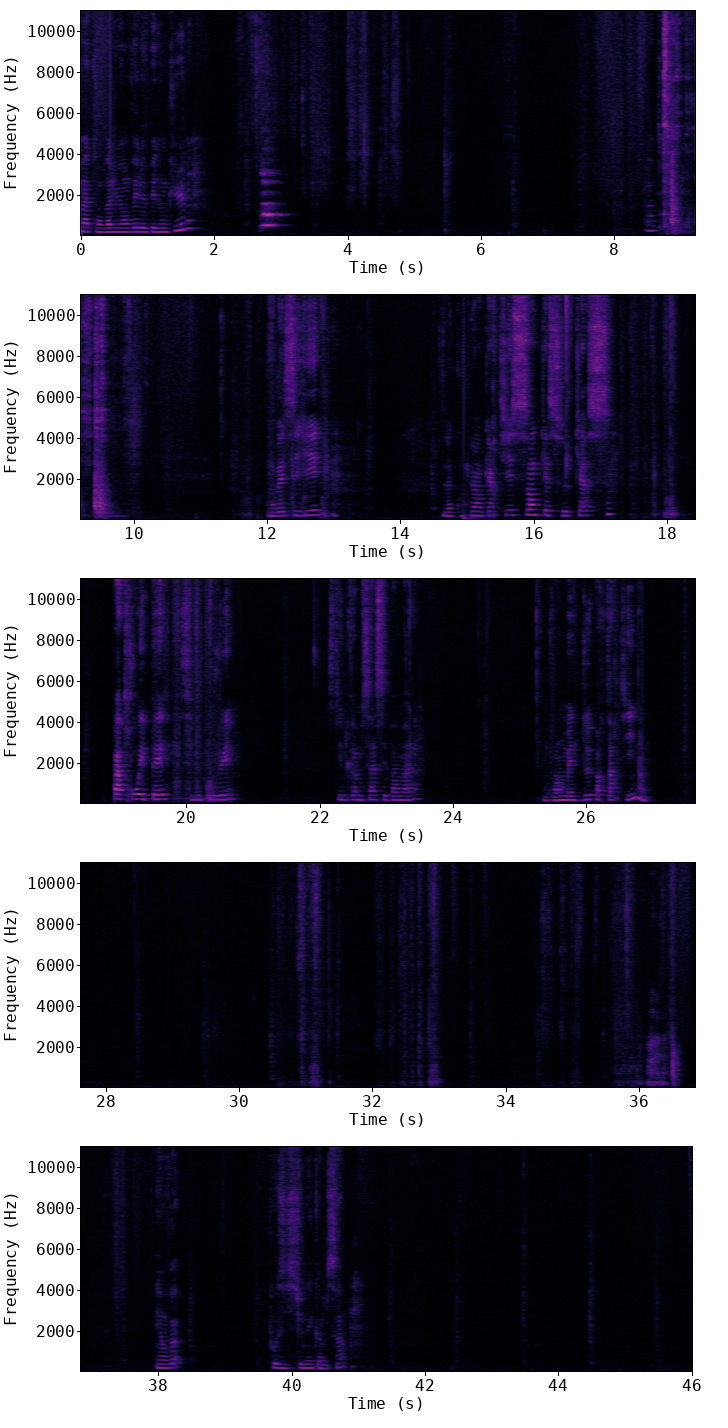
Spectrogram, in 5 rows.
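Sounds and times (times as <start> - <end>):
knife cutting tomato on plastic board: 11.6 - 13.2, 17.0 - 18.3, 19.0 - 20.7, 30.5 - 33.2, 34.5 - 36.7.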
